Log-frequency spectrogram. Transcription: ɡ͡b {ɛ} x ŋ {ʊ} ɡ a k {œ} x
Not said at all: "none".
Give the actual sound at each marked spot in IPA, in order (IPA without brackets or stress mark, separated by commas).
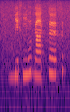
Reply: ɪ, ʊ, œ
